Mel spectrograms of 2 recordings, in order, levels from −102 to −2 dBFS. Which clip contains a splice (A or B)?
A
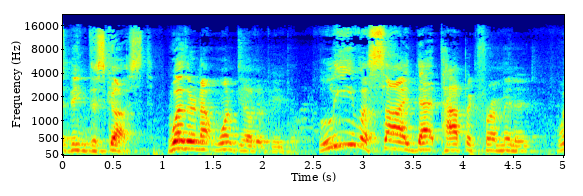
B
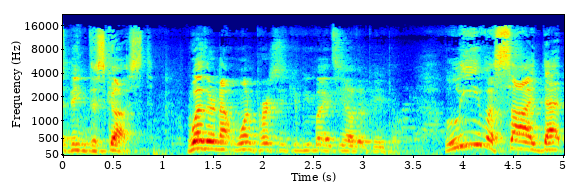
A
